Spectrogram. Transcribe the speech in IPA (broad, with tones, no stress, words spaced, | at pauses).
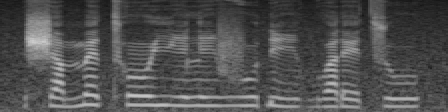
ʃa˨mɛ˦˨tʰoː˦ ji˦li˦ vu˦ɗiː˨ ɡʷa˦ɾe˨t͡su˦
